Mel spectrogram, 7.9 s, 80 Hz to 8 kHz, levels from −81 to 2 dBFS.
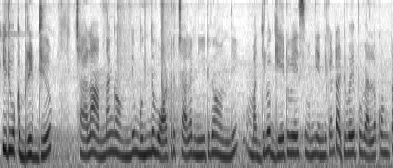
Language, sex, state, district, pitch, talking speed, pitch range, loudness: Telugu, female, Andhra Pradesh, Visakhapatnam, 270 Hz, 120 wpm, 245-285 Hz, -17 LUFS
